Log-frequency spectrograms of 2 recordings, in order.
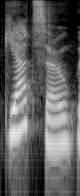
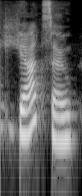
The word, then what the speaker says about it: Gyatso: Monk Gyatso, which I'm probably butchering that because it's been a while since I've watched the first. – No, you said it right. – Monk Gyatso in the series was found in a closed room surrounded by skeletons in Fire Nation uniforms.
